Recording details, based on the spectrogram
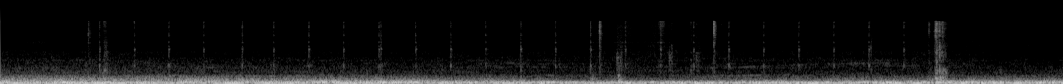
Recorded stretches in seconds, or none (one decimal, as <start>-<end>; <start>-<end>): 0.0-0.5; 1.4-2.1; 2.7-3.8; 6.7-10.6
